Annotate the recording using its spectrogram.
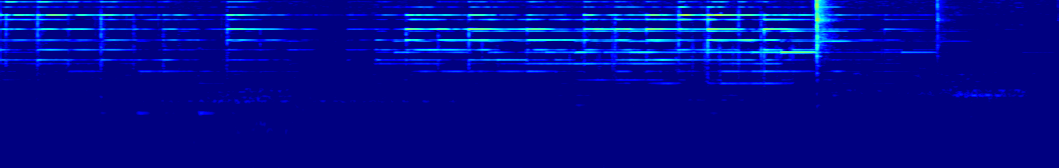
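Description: Chiming Baoding balls rolled in the hand, their inner sound plates giving many overlapping high ringing tones that start with light strikes and ring on. A sharp clack comes about eight seconds in, with a lighter one a second later, as the balls knock together.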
